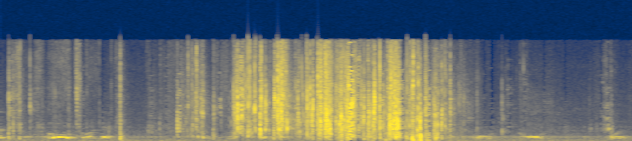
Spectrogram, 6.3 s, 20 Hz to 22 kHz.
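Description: Foil wrapper of a 2018 Select football card pack being torn open and crinkled. The crackling burst starts a little over two seconds in and lasts about two seconds. Light clicks of cards being handled come before it.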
